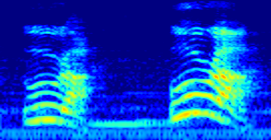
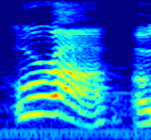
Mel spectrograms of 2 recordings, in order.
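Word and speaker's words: ура: The Russian version of uh Yay is pronounced. It's got the R though. Like Oh, okay. Hold on. Like It's ura.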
